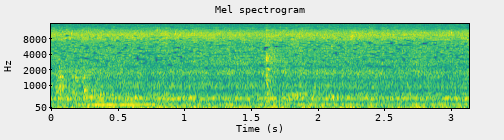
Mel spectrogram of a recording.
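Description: A steady, broadband hiss of escaping steam from a pressure cooker holds evenly for the few seconds heard, with no clear whistle or talking.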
